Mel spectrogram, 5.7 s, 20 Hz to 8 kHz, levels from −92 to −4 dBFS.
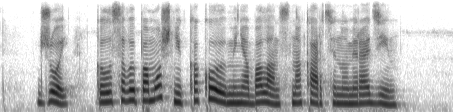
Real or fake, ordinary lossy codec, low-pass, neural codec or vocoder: real; Opus, 24 kbps; 7.2 kHz; none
